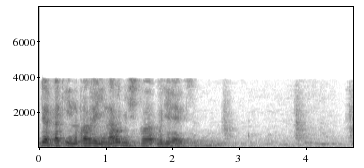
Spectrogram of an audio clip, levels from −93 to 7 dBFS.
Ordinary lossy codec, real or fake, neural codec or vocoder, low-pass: AAC, 16 kbps; real; none; 7.2 kHz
